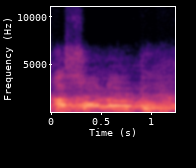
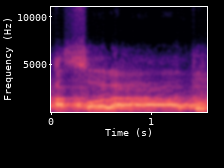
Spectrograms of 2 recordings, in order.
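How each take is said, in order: First: The vowel after the L is a rounded 'o'. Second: The vowel after the L is a plain 'a'. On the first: This is another reading of the text. "Karena ada yang baca as-sholatu" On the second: This is the usual reading. "harusnya pakai fathah, as-sholatu seperti itu"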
